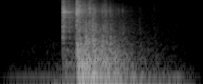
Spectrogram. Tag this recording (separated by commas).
Domestic sounds, Slam, Door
